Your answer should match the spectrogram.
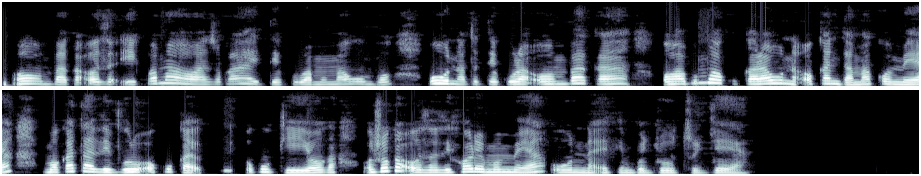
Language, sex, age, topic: Oshiwambo, female, 25-35, agriculture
